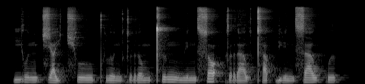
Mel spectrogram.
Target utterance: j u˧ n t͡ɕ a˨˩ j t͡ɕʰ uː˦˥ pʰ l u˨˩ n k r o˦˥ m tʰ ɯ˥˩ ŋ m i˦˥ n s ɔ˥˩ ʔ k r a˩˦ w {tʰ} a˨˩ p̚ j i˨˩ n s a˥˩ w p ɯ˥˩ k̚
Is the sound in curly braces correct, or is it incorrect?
correct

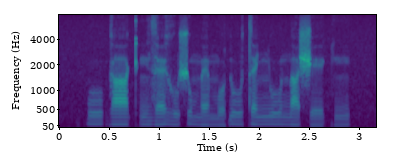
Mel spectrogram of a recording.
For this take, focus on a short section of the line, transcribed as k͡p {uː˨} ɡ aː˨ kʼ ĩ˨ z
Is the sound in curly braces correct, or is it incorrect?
correct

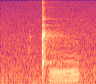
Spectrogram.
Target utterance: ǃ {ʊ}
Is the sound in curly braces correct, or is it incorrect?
correct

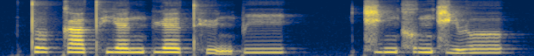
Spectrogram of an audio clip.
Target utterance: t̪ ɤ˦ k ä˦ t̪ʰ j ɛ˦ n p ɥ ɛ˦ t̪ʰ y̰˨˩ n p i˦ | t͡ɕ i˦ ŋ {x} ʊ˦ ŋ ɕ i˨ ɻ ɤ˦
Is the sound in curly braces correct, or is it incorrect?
correct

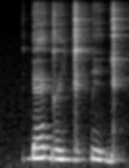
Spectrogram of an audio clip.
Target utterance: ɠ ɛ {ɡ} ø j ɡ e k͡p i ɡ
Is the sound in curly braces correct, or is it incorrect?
correct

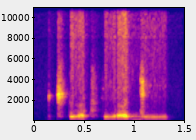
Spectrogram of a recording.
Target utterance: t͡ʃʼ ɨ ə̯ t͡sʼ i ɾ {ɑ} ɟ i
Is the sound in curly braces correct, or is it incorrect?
incorrect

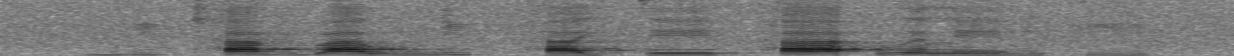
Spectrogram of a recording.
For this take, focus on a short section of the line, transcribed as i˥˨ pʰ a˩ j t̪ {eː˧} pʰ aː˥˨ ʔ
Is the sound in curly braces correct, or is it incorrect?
correct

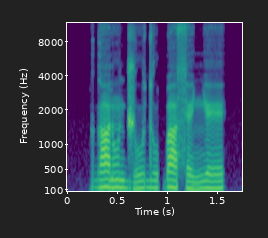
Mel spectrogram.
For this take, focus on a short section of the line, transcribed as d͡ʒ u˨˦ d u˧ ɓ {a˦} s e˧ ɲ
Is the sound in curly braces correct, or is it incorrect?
correct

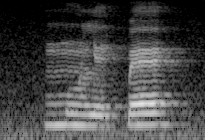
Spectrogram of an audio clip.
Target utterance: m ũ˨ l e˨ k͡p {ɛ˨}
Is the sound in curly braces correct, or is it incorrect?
incorrect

